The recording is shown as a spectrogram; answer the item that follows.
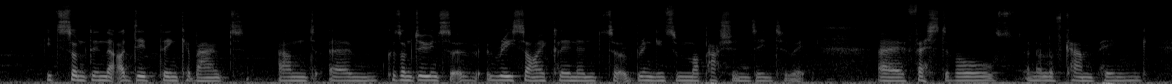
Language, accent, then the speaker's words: English; Wolverhampton, West Midlands, United Kingdom; now in Llandudno Junction, United Kingdom; I'm 48, from Llandudno Junction in North Wales, but I'm originally from Wolverhampton.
